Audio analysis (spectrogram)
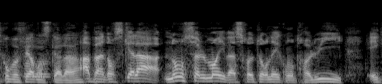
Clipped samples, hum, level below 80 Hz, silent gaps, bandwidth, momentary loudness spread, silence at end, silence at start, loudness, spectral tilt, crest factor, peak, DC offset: under 0.1%; none; -56 dBFS; none; 7.8 kHz; 6 LU; 0 s; 0 s; -23 LUFS; -5 dB/octave; 16 dB; -6 dBFS; under 0.1%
